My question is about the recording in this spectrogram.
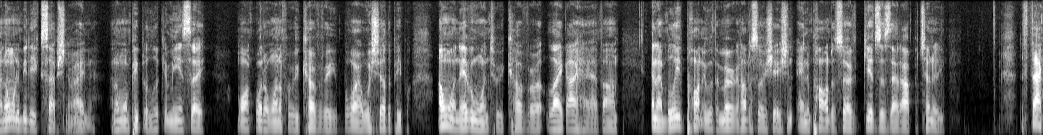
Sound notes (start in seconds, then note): none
